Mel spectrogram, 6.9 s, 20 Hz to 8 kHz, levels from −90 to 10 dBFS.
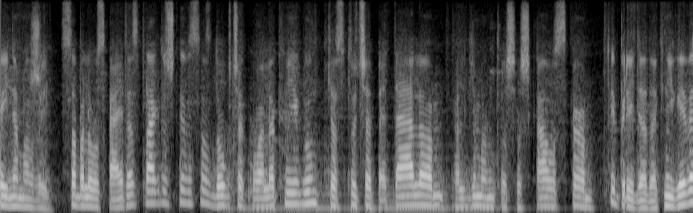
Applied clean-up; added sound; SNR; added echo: neural mask model RNNoise.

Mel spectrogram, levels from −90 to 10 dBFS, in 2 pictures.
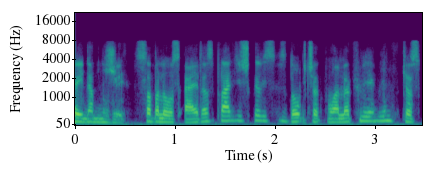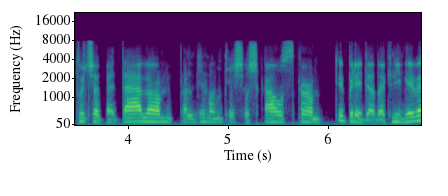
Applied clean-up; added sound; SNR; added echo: neural diffusion model UNIVERSE++.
